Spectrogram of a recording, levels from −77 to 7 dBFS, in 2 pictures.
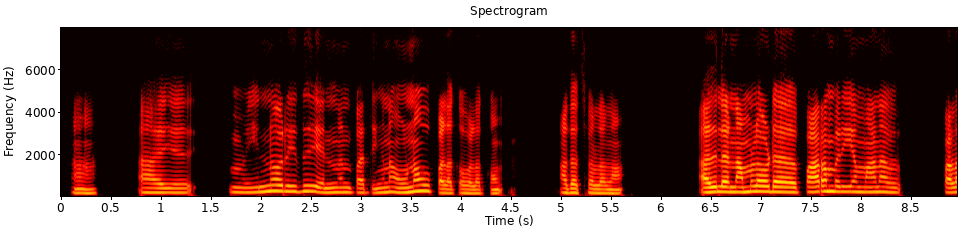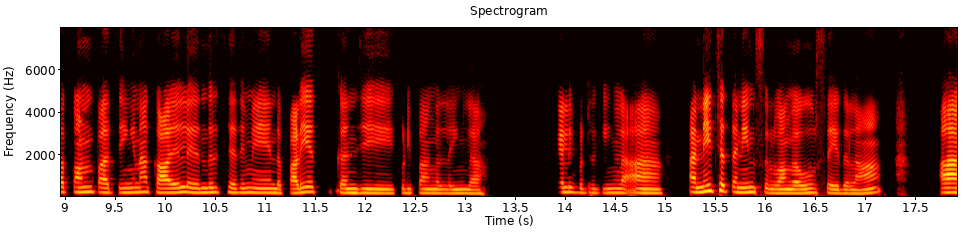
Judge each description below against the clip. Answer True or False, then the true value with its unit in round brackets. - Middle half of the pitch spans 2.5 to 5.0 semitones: True (3.5 semitones)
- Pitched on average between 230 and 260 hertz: False (205 Hz)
